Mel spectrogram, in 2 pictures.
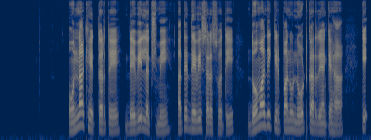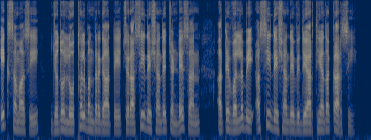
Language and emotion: Punjabi, neutral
